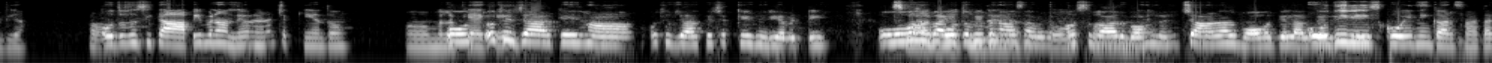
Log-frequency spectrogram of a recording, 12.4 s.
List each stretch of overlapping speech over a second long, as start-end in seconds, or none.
7.5-9.7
